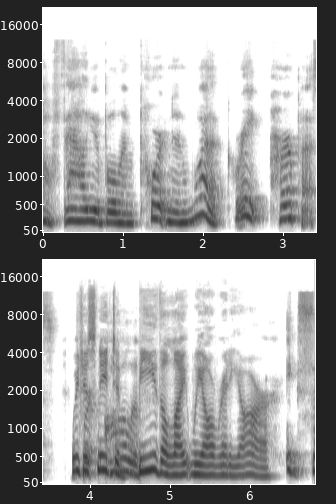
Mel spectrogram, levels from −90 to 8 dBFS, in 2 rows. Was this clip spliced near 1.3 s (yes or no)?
no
